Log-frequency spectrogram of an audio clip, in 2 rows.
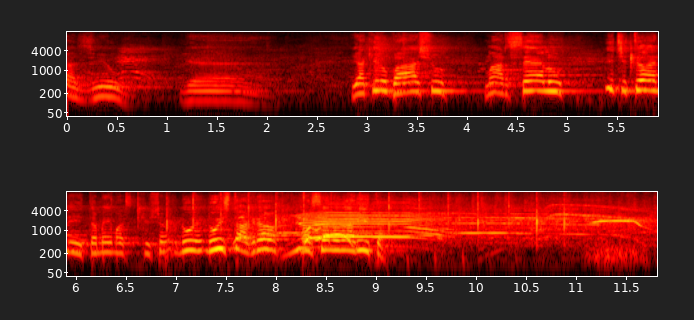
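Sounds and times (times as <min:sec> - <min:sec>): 
speech: 0:00.0 - 0:02.0, 0:02.8 - 0:09.4
audience applause for a bassist: 0:07.4 - 0:11.8
high whistles or whoops: 0:08.1 - 0:11.8.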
